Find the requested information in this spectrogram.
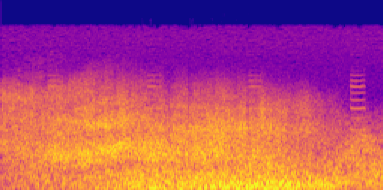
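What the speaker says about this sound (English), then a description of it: "This is his quarry, the Red Arrows." Red Arrows jet aircraft roar overhead in a loud, sustained rushing blast that swells and slowly fades, with no voices.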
